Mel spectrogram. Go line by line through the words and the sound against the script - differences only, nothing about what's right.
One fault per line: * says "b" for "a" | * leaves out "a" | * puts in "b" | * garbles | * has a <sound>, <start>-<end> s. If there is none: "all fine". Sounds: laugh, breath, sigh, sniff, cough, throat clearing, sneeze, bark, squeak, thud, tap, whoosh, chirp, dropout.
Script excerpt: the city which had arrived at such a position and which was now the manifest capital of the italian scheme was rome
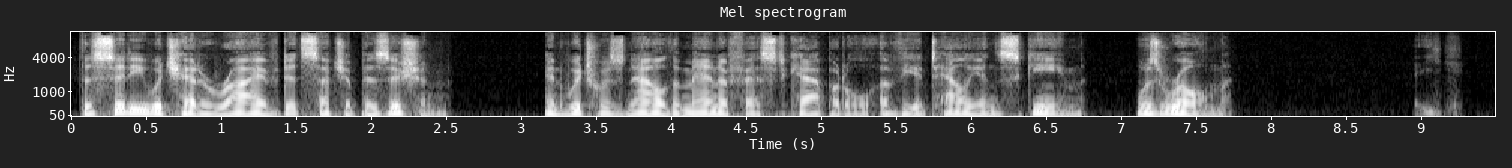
* has a breath, 8.9-9.3 s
